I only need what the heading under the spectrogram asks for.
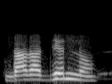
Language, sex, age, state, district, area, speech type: Bengali, female, 45-60, West Bengal, Uttar Dinajpur, urban, conversation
